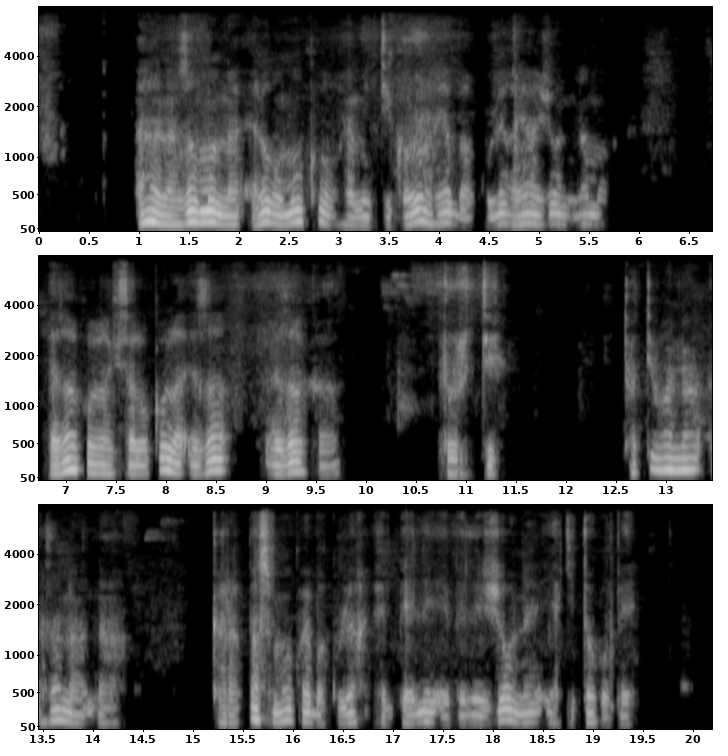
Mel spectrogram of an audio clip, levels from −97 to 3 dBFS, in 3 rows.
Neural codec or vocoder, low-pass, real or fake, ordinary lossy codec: none; 7.2 kHz; real; AAC, 32 kbps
